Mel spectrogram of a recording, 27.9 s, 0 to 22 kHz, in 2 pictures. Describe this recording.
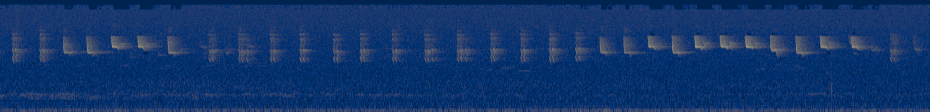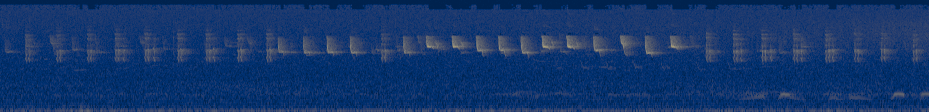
I'm no birder but I think that this is a Chiff Chaff enjoying the sunshine at the height of Spring, during the Covid-19 Lockdown in Norfolk in the UK. Recording made by sound artist Ali Houiellebecq.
